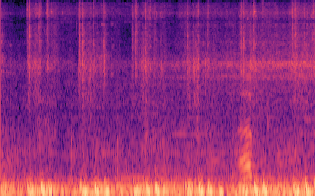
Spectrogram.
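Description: A loud, steady clatter of hooves comes from horses galloping in a battle in Bannerlord, with a brief whinny near the end. The hoofbeats sound close and run under ongoing speech.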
